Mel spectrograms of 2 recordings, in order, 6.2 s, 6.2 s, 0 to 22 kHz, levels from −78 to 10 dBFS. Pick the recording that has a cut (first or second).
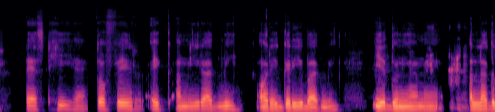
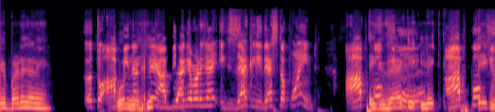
first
